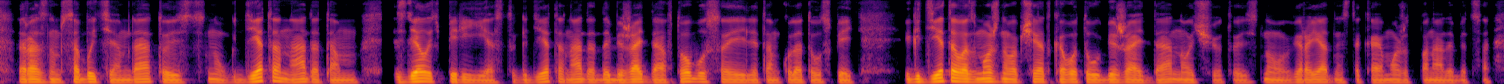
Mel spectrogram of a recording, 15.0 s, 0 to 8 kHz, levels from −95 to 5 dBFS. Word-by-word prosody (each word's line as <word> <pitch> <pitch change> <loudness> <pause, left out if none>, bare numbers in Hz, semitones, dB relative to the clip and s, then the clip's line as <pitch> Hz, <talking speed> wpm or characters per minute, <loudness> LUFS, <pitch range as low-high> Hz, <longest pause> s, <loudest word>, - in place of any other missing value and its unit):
разным 90 -2 +2
событиям, 90 -2 0
да. 95 +3 +2
То 95 -2 -3
есть, 80 0 -2
ну, 90 -3 -2
где-то 100 +11 +3
надо 95 -2 0
там 80 0 -5 0.3
сделать 100 +3 +5
переезд, 80 -5 -2
где-то 90 +6 -2
надо 90 0 -1
добежать 85 +2 +2
до 85 -2 0
автобуса 95 +1 0
или 85 -1 -1
там 80 0 -5
куда-то 85 -2 -2
успеть. 80 -2 -4 0.5
Где-то, 105 +6 +5
возможно, 100 -1 +4
вообще 90 +2 +1
от 95 - -1
кого-то 90 -1 0
убежать, 85 -2 0
да, 85 +4 -2
ночью, 85 -2 -4
то 80 0 -11
есть, 80 +2 -9
ну, 80 -4 -3
вероятность 90 -1 -2
такая 80 0 -4
может 80 -1 -5
понадобиться. 75 -2 -6
85 Hz, 140 wpm, -24 LUFS, 80-95 Hz, 0.5 s, сделать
